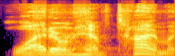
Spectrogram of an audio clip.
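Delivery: exasperated mock pushback; retold anger. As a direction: act out an irritated man's excuse. Retold angry man pushing back.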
